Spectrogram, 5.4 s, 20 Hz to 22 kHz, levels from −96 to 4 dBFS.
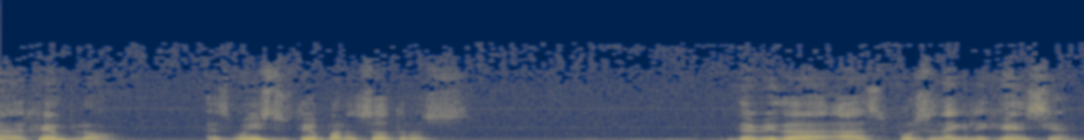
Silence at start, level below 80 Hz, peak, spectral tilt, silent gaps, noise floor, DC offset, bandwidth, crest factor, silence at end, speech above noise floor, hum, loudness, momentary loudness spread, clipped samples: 0 s; -56 dBFS; -14 dBFS; -5 dB/octave; none; -56 dBFS; under 0.1%; 15.5 kHz; 18 dB; 0 s; 24 dB; 60 Hz at -55 dBFS; -32 LUFS; 21 LU; under 0.1%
